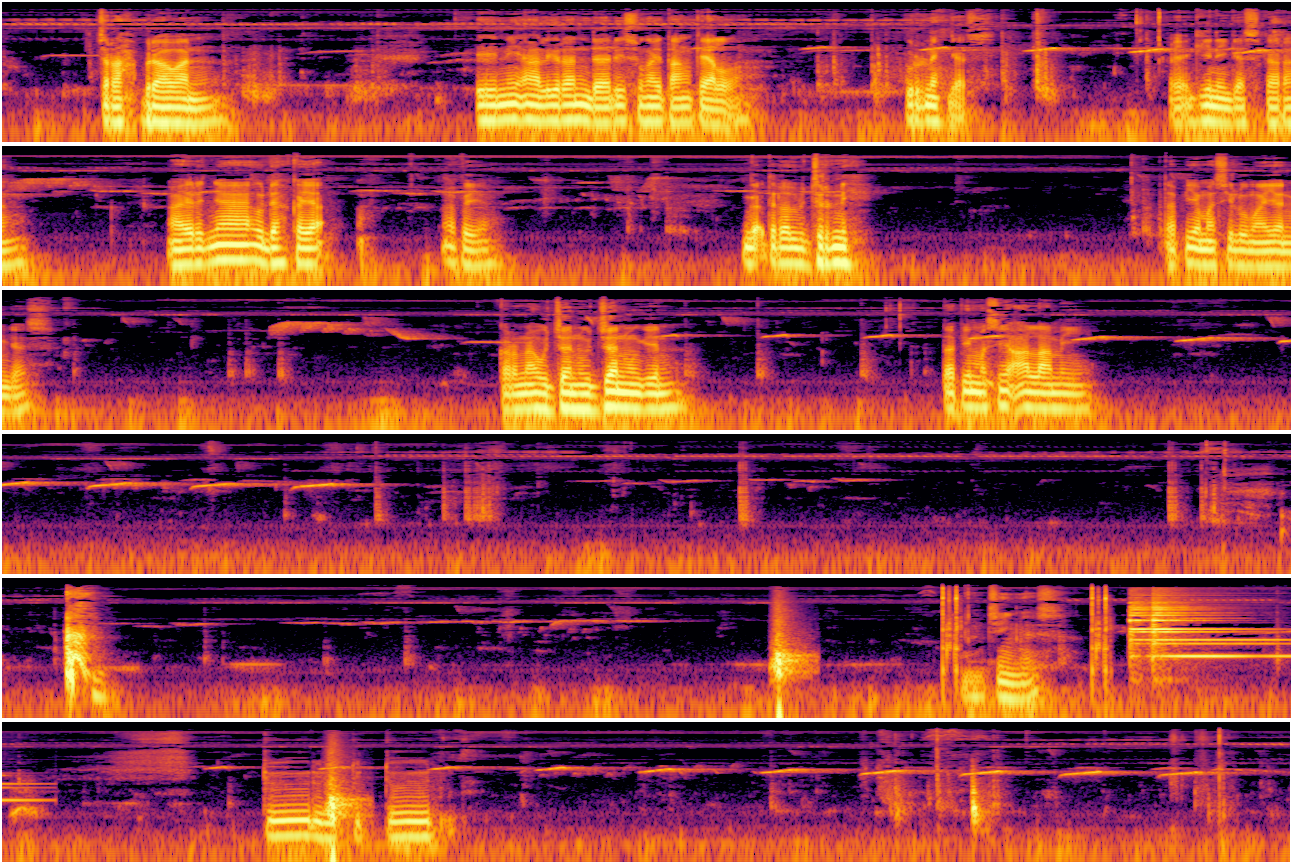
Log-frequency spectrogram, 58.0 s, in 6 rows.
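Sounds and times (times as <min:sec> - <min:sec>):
sharp knocks: 0:46.9 - 0:48.7
bird high single-note call: 0:47.0 - 0:48.8
thin steady high tone: 0:47.1 - 0:48.8
bird whistled call: 0:50.6 - 0:57.6.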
